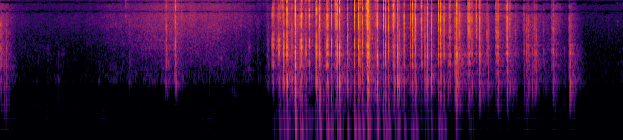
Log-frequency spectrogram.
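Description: Quick dry fingernail taps and scratches on a paperback, crisp papery ticks with no ring at all.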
